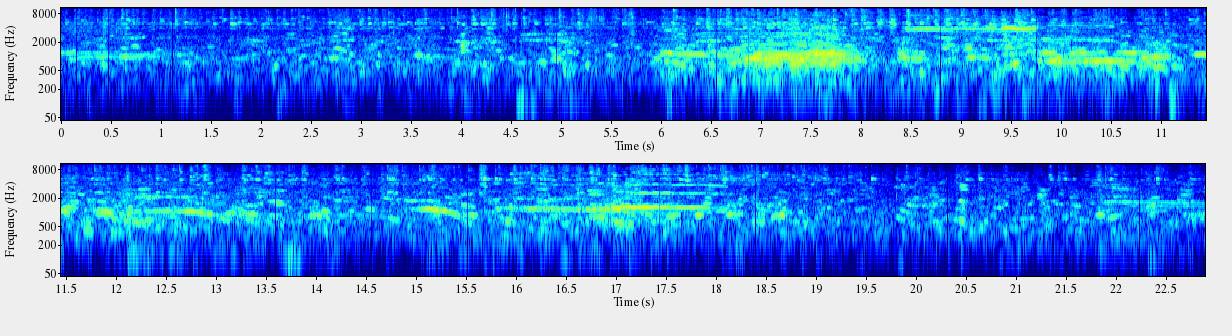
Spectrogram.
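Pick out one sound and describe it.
A crowd of people murmurs and shouts outdoors.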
